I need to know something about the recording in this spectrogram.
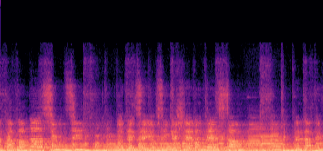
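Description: Folk band playing live: women's voices singing together over electric guitar and bass guitar, in a song sung in the Moksha language.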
